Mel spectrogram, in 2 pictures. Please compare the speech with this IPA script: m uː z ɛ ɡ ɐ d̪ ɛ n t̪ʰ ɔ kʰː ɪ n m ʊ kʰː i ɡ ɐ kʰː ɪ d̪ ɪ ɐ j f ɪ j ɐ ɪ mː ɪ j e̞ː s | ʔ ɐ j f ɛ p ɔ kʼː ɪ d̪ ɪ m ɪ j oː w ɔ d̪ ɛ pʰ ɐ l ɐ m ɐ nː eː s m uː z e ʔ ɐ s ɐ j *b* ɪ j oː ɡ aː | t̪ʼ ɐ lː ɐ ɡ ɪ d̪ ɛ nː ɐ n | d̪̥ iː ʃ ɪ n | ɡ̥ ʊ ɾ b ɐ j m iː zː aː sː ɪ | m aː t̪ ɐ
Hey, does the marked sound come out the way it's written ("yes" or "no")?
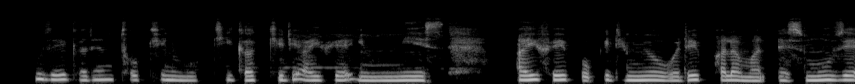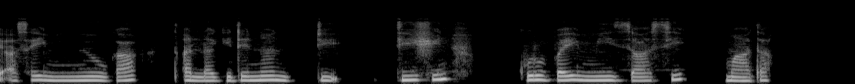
no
